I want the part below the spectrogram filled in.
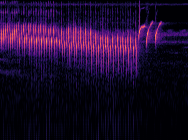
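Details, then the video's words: Canary singing for young birds to learn: a long, fast buzzy trill sliding gradually lower in pitch, followed by three quick rising whistled notes. "Kenari Gacor Panjang Cuit Cuit Emosi, Pancingan Kenari Paud Belajar Bunyi"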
